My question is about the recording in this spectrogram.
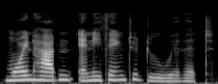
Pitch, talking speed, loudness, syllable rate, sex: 185 Hz, 190 wpm, -20 LUFS, 4.9 syllables/s, female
